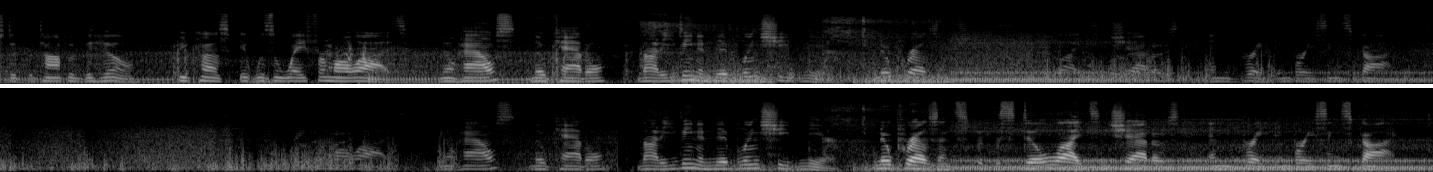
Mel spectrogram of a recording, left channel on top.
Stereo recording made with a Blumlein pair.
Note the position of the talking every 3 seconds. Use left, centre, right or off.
left, left, centre, right, right.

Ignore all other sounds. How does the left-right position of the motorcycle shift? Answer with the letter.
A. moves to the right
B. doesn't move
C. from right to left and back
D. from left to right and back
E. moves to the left
A.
